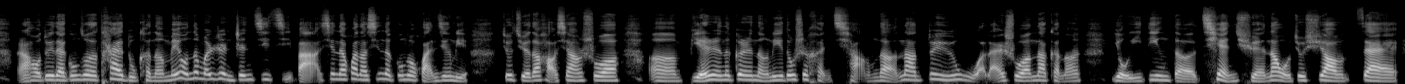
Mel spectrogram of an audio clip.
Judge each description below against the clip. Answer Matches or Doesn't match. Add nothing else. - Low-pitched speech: Doesn't match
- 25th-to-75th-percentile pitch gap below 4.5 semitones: Matches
